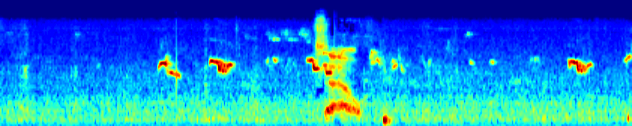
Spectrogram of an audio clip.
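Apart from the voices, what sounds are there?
birds chirping outdoors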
